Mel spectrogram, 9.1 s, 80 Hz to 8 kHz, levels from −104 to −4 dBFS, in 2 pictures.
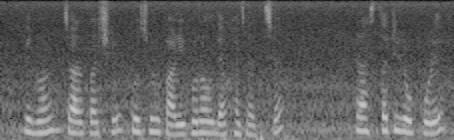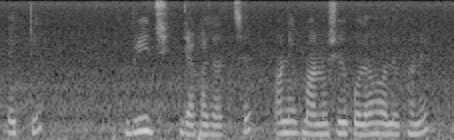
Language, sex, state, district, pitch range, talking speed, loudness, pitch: Bengali, female, West Bengal, Dakshin Dinajpur, 215-260 Hz, 110 wpm, -34 LUFS, 235 Hz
